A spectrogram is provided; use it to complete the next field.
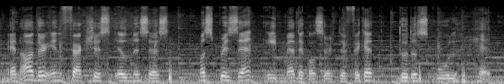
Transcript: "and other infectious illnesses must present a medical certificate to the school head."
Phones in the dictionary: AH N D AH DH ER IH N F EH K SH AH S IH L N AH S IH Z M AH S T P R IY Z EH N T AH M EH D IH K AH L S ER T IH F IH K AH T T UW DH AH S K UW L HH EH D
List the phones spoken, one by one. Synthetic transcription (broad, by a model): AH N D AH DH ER IH N F EH K SH AH S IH L N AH S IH S M AH S T P R IY Z EH N T AH M EH D IH K AH L S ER T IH F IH K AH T T UW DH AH S K UW L HH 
